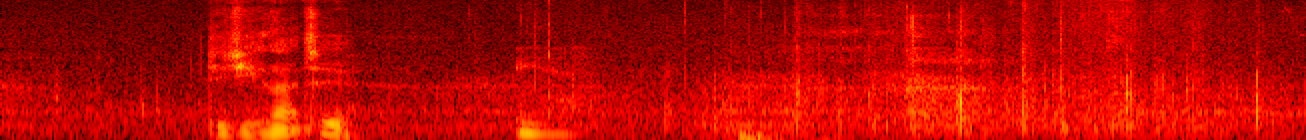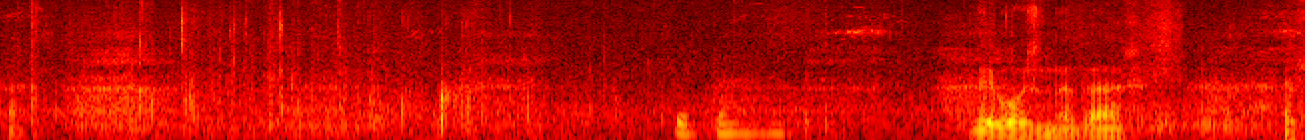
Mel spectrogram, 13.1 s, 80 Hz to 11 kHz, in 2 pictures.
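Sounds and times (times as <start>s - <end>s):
faint footsteps: 2.8s - 10.8s.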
